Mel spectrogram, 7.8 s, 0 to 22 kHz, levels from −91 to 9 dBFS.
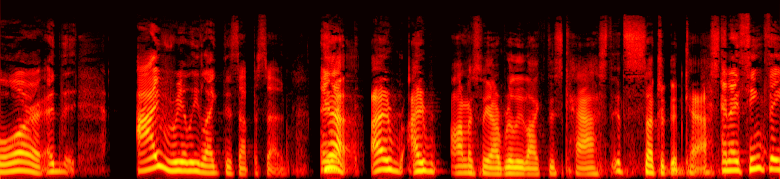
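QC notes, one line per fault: No faults detected in this speech recording.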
